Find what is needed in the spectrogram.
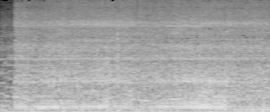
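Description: KTM dirt bike engine running steadily while riding along a gravel road, heard from the rider's own bike, with road and wind noise, getting a little louder toward the end.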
